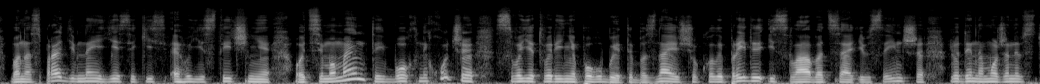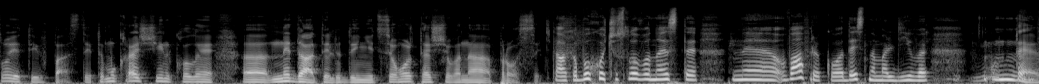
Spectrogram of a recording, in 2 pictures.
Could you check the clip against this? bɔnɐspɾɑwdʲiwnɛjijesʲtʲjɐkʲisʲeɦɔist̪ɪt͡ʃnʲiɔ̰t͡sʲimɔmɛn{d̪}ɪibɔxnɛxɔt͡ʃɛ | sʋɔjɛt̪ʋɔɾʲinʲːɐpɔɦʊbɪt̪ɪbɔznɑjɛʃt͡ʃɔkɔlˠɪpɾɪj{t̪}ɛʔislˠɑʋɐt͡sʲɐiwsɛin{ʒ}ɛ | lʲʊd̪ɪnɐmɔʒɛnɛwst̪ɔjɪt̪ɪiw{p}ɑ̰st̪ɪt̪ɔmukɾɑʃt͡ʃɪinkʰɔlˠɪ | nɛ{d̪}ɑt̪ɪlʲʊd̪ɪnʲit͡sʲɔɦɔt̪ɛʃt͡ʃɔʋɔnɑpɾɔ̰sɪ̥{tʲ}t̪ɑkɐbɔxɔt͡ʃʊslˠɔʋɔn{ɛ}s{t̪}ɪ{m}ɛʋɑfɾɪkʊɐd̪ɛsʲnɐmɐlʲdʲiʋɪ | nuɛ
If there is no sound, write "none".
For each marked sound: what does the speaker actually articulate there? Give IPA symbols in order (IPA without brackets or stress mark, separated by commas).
t̪, d̪, ʃ, p, d̪, tʲ, ɛ, t̪, n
